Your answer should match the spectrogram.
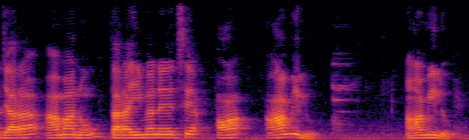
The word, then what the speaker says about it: عملوا: আমানু তারা ঈমান এনেছে, আমিলু আইন কঠোর করে উচ্চারণ হবে, তারা আমল করেছে, সলিহাত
